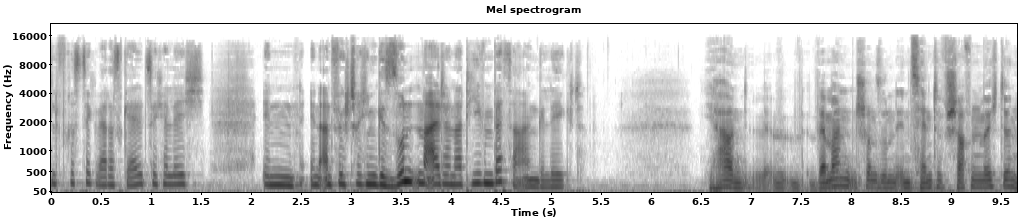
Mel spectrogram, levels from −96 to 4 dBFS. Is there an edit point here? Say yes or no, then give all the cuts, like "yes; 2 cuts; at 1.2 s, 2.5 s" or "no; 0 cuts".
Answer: no; 0 cuts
